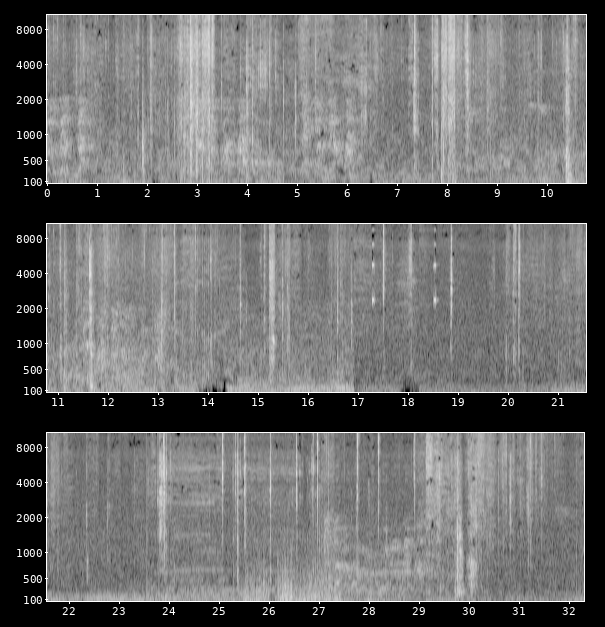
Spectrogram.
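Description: Scattered clicks and knocks from hands working around the open doors of a Volkswagen Touareg: the doors, rubber seals and trim being touched and moved, with low handling rumble in between.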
